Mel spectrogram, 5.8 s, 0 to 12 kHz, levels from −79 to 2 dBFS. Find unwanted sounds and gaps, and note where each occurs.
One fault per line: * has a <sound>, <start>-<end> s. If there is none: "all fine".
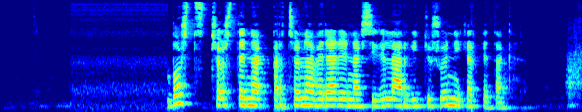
all fine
